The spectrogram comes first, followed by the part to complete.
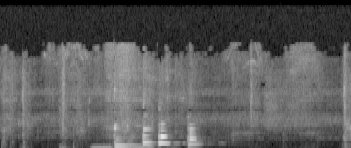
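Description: Short electronic chime like a phone notification or ringtone: two brief low buzzes, then a quick run of four or five bell-like notes that ring and fade, about a second in.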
